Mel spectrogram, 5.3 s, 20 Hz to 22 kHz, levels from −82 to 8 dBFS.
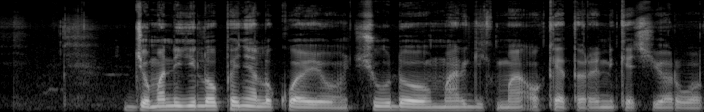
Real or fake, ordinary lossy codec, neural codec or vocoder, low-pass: real; none; none; none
